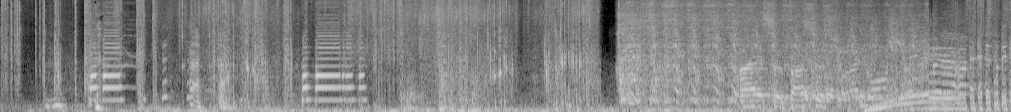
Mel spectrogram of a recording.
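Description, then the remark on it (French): A car horn set off by a stone marten chewing the cables under the car's bonnet sounds in short, uneven honks among clattering and an engine cranking over, then a rising, whining tone as the noise churns on. “La preuve avec cette fouine qui, en fonction du câble qu'elle boulotte, donne un curieux concert.”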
